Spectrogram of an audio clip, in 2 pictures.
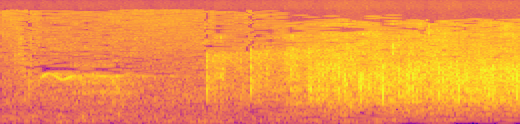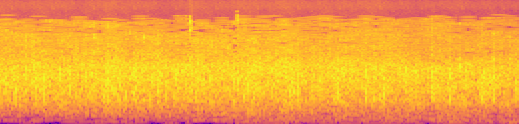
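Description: Audience applauding in a large hall. It starts about a second in, swells quickly and then keeps up steadily.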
